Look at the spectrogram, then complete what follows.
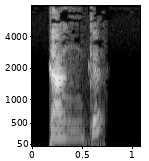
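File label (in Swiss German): "denke", Alsatian; medecine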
